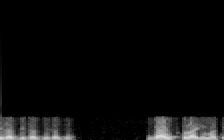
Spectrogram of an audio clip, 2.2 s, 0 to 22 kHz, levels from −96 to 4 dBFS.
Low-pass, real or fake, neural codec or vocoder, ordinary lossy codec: 3.6 kHz; real; none; none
